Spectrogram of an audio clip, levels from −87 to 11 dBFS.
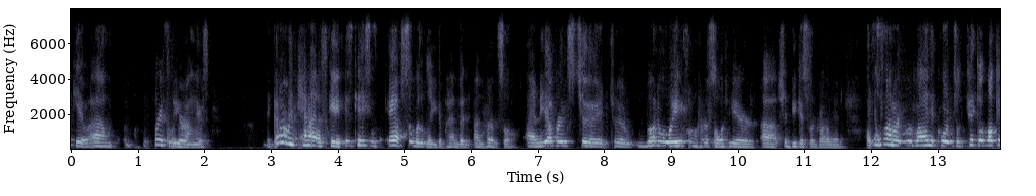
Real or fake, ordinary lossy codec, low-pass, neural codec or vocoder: fake; Opus, 24 kbps; 7.2 kHz; codec, 24 kHz, 1.5 kbps, HILCodec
